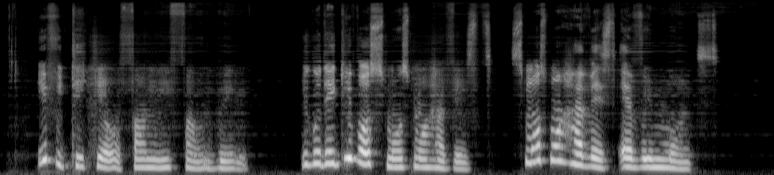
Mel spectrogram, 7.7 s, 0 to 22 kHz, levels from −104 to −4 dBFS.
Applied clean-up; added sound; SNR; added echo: neural mask model DeepFilterNet 3.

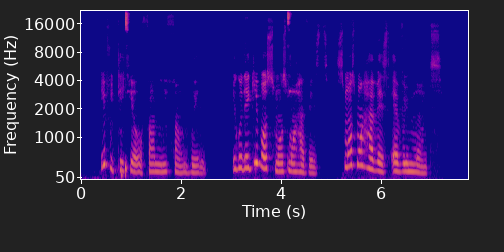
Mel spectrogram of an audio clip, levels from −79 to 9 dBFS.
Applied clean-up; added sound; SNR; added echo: neural mask model Resemble Enhance denoiser.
